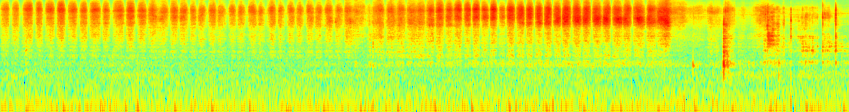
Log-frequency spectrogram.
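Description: An empty plastic shampoo bottle is scratched or rubbed in quick, steady strokes, making a dry, bright, hissing scrape that repeats about three times a second. The strokes grow louder toward the middle, then stop abruptly and give way to a few sparse, softer scratches and a couple of sharp clicks.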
